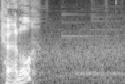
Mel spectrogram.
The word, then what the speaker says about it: colonel: What on earth do you mean that kernel is pronounced the same way as those little things that make popcorn are? Was it Colonel? Like a popcorn kernel.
